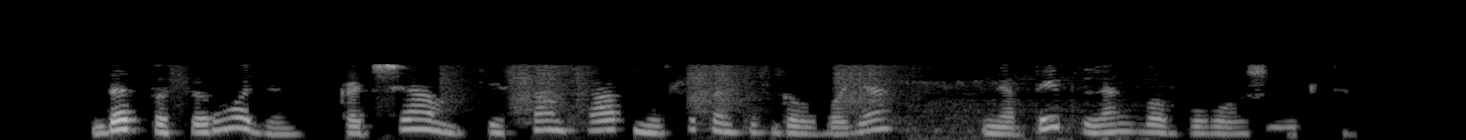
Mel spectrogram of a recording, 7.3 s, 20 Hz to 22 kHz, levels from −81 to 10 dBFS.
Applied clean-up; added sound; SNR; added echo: classical method Wiener filter.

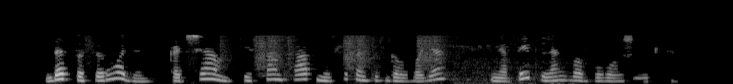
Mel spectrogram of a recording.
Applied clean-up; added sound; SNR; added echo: classical method log-MMSE.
